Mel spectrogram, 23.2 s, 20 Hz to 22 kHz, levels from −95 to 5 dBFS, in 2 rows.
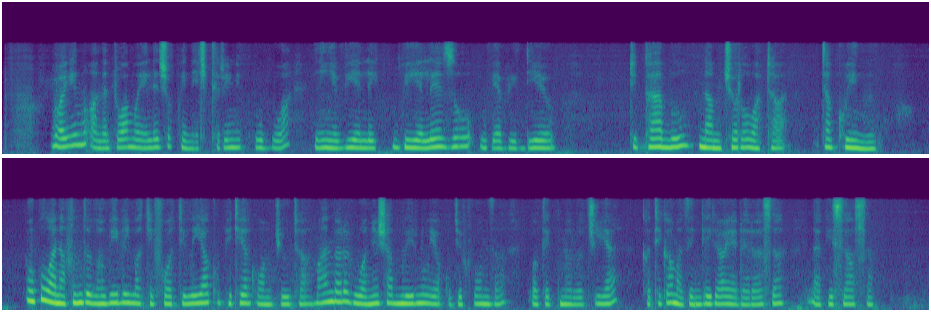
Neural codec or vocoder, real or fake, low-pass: codec, 16 kHz in and 24 kHz out, 0.6 kbps, FocalCodec, streaming, 4096 codes; fake; 7.2 kHz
